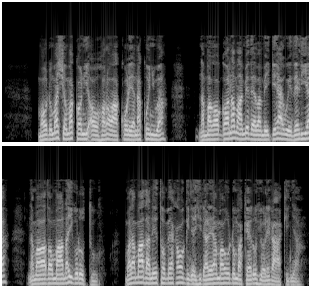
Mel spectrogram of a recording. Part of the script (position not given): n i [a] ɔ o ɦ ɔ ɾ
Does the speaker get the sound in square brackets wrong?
yes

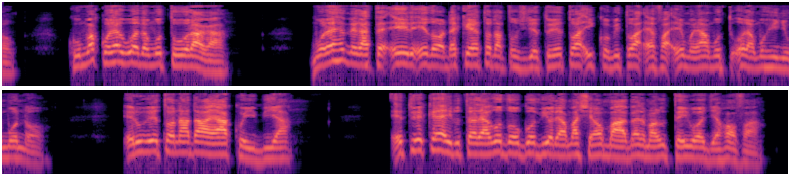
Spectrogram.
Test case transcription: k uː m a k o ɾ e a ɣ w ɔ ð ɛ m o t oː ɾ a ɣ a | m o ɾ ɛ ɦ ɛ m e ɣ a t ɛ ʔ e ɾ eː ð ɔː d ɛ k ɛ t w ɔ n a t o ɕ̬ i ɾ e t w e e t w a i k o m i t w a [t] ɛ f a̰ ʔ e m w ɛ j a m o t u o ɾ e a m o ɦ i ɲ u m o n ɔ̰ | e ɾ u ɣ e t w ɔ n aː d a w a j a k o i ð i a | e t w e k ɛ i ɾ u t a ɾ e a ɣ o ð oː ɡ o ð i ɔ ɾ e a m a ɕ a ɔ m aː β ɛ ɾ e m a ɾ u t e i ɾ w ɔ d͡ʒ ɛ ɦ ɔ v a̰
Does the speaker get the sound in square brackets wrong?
yes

